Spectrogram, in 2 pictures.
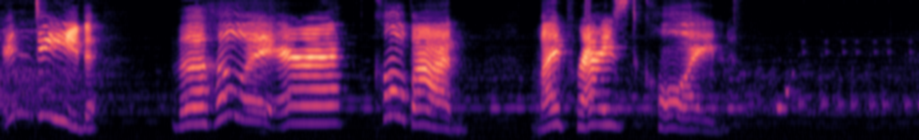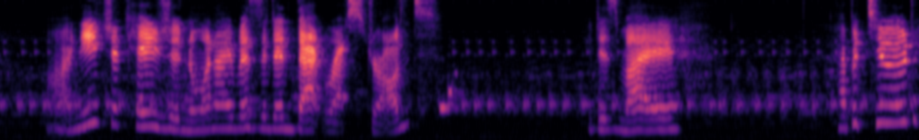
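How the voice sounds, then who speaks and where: Someone talks at a fairly slow pace in a put-on character voice, with faint music in the background. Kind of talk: comic overacting. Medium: game stream. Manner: pompous, archaic and flowery.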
